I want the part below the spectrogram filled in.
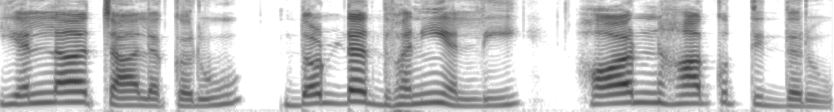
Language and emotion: Kannada, neutral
